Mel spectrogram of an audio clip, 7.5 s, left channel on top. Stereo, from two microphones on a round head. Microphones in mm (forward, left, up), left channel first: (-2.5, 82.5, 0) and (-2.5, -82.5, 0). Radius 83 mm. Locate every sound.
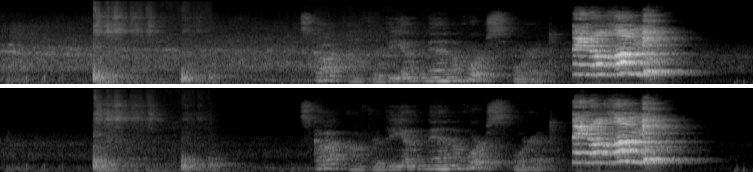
0.9 s writing: 35° left (ahead or behind), 0.8 m
3.0 s a woman speaking: 55° left (ahead or behind), 1.3 m
5.7 s crying: 25° right (ahead or behind), 0.6 m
